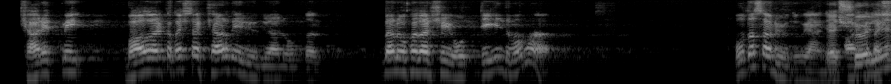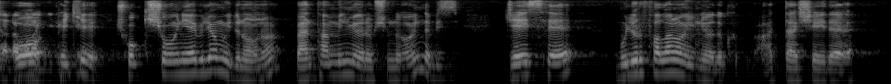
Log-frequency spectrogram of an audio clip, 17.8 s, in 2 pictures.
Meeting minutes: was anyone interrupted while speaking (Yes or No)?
Yes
